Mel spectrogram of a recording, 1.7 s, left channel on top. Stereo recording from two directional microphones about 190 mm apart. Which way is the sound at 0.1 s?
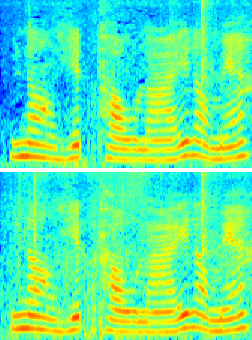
15° left (ahead or behind).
